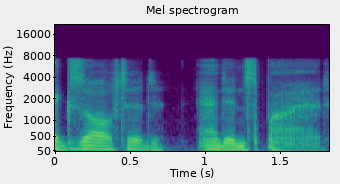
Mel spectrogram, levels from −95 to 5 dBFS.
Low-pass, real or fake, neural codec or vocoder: 7.2 kHz; fake; codec, 16 kHz in and 24 kHz out, 1 kbps, XY-Tokenizer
